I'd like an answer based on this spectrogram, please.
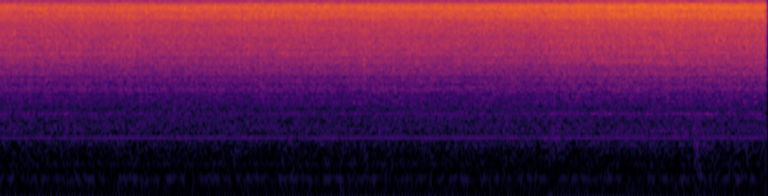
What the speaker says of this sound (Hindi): ये देखिए फ्रेंड्स, मैंने अब ग्रिल पे रख दिया है, तो बस इंशाल्लाह इसको ग्रिल होते रहेंगे।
